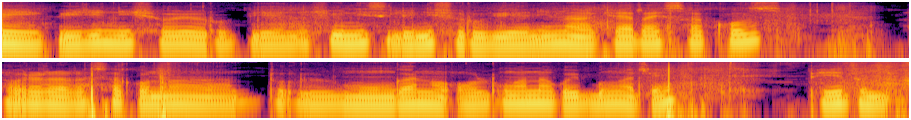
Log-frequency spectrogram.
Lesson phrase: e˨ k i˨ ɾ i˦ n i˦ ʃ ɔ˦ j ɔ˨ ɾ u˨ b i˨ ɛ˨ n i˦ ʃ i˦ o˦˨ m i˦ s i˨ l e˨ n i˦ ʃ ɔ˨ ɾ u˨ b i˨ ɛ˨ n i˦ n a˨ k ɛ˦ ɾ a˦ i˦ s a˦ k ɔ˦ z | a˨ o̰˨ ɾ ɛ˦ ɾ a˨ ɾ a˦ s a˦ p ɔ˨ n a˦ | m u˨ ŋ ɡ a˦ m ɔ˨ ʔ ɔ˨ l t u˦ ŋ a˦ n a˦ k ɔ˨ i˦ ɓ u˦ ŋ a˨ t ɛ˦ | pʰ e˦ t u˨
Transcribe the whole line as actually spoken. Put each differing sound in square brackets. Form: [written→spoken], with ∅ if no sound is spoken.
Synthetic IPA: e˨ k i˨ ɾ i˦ n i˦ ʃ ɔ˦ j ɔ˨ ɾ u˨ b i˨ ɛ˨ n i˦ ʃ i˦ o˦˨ [m→n] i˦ s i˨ l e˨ n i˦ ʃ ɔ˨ ɾ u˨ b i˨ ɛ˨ n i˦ n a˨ k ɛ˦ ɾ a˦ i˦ s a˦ k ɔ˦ z | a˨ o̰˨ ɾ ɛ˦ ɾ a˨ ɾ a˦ s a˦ [p→k] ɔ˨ n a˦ | m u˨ ŋ ɡ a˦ [m→n] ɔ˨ ʔ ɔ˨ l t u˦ ŋ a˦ n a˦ k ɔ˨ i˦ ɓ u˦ ŋ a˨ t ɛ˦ | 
